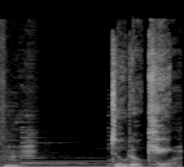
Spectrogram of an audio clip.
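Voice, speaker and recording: Low, stoic, brooding nobleman. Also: slow pace, music in the background. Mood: dry, aloof. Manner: terse, deadpan, formal. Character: stoic, brooding young nobleman, dry and curt. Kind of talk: video game voice acting.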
